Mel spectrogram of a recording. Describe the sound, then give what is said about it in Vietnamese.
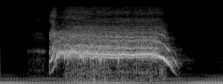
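A single long, high-pitched scream rings out at night from a back garden. It holds steady for about a second, then drops off sharply over a low, constant hum. “đám gia nhân nghe tiếng hét từ phía sau vườn cũng bừng tỉnh giấc chạy ra xem sự thể.”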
